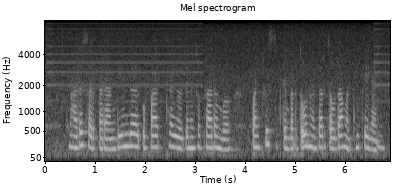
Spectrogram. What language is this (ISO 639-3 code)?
mar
